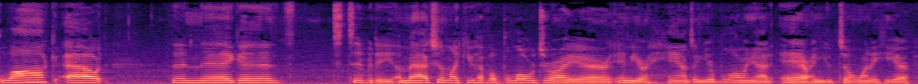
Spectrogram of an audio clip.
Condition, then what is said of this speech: Stuttering. I have learned a certain way of unblocking vocal folds that just doesn't work for everybody.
